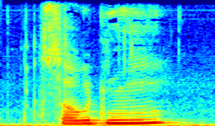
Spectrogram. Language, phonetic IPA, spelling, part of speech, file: Czech, [ˈsou̯dɲiː], soudní, adjective, Cs-soudní.ogg
- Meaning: judicial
